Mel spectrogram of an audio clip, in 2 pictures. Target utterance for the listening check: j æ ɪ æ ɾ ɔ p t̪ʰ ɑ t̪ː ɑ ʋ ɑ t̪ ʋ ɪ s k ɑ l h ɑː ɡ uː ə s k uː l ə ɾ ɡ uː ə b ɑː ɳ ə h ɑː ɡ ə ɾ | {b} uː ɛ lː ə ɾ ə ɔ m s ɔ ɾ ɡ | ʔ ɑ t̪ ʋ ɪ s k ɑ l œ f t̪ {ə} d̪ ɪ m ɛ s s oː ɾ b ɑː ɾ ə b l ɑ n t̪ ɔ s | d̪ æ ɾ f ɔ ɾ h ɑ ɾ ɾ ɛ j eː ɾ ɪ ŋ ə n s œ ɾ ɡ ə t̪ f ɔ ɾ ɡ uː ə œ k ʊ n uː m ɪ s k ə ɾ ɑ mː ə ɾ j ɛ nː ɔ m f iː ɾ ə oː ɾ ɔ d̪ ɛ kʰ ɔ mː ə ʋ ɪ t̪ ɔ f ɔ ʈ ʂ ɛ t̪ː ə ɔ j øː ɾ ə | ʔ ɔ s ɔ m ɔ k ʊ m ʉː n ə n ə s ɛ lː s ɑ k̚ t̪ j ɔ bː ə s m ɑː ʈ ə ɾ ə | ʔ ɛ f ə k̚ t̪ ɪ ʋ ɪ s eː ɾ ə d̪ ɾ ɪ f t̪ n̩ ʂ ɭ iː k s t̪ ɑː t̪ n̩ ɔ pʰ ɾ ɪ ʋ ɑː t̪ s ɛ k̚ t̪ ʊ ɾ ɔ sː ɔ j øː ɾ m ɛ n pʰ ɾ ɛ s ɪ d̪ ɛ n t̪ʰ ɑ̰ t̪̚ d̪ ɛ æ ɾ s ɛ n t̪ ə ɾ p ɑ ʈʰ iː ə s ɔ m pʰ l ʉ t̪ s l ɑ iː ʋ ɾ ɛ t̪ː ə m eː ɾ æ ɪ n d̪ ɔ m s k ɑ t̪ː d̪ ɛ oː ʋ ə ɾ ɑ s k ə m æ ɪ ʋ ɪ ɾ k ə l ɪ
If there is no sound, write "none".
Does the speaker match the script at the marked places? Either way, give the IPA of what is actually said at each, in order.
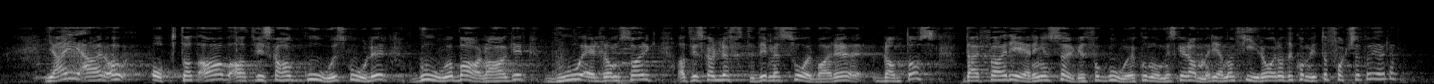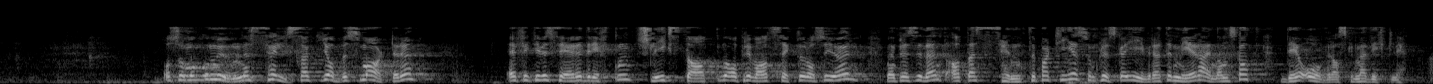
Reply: ɡ, ə

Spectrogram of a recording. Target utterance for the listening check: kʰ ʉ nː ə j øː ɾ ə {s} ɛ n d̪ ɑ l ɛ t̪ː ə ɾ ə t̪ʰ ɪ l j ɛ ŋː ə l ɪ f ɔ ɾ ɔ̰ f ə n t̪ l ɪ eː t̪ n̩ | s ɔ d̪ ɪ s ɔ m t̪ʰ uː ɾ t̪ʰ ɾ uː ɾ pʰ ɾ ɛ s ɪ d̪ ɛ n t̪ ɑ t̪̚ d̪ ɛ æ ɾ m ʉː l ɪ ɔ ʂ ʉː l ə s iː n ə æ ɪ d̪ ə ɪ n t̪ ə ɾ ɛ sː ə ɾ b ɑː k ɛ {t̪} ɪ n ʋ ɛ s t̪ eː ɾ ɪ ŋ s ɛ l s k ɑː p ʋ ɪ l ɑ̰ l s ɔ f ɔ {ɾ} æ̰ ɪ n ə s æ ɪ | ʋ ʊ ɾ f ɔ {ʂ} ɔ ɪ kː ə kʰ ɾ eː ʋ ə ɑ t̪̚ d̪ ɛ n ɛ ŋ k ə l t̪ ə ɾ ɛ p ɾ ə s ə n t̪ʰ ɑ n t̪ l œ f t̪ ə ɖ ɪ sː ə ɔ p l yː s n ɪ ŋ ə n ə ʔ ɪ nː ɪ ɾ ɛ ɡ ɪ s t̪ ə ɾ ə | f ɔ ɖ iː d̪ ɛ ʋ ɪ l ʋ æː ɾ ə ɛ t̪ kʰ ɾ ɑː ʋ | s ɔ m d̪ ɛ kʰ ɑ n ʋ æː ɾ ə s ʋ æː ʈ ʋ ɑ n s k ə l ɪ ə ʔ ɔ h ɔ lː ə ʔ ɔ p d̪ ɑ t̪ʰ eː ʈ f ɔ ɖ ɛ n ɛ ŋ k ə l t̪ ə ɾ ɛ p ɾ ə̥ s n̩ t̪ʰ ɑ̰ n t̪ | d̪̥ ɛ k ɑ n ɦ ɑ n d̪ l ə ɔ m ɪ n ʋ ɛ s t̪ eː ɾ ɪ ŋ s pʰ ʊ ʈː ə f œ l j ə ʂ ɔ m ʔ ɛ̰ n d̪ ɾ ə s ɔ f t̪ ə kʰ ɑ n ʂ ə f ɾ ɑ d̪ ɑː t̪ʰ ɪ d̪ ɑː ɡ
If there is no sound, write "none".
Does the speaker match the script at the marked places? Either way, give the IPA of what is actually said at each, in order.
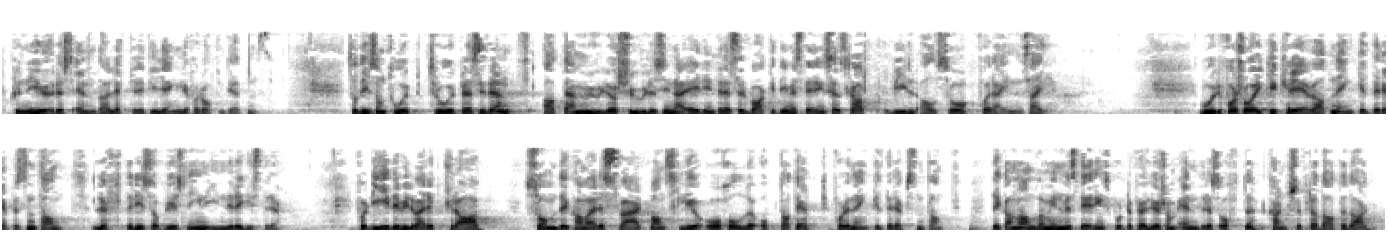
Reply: s, t̪, ɾ, ʂ

